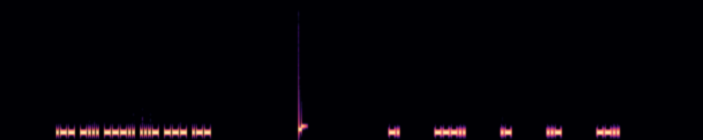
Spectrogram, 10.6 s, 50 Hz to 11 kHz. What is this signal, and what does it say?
Morse code, heard as a keyed tone, about 40 wpm, spaced as for 22 wpm, 700 Hz. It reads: WB8VOW N8AUZ
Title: USA Call Signs - 6x Character Spacing - 40wpm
